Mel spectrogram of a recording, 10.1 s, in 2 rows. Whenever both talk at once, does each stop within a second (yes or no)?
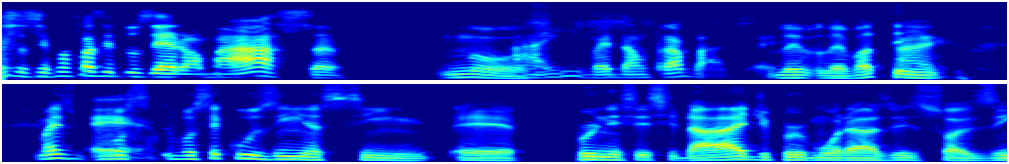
yes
